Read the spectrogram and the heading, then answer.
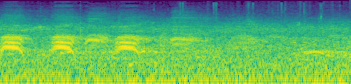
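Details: Village crows calling loudly while fighting for food: a quick series of harsh nasal caws, about four close together, fading into softer distant calls.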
